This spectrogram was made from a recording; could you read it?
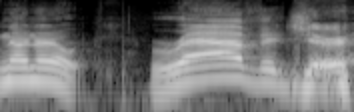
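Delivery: acted insistent, stretched-out yell. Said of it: "James Gunn, the director, is yelling at him".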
